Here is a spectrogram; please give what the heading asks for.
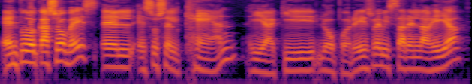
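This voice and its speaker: A man's voice: mid-range voice, lively intonation, moderate pace. A man teaching English in a live online class, chatty and joking as he explains. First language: Spanish. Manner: chatty, explains with jokes and asides.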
